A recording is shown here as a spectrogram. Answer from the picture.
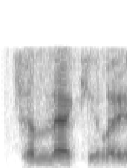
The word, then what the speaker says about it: Temecula: Temecula, yeah, that's the way they pronounce it.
